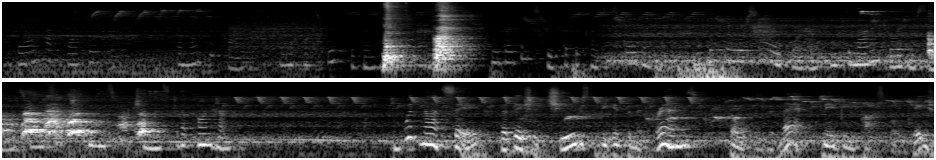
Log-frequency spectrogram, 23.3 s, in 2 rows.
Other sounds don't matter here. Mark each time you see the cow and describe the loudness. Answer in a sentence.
You can't hear the cow here.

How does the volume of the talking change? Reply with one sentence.
The volume of the talking goes up.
